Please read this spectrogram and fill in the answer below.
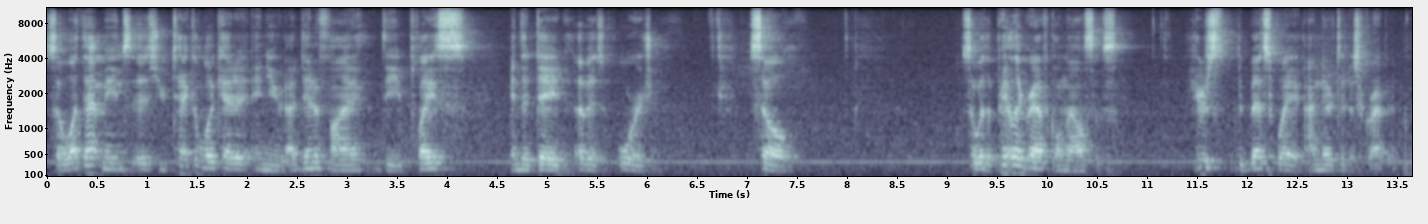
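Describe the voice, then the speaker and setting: In a recording with audible room echo and noticeable background noise, a relaxed man with a slight Southern US accent and a medium pitch speaks at a moderate pace with ordinary pitch variation and long, frequent pauses. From Arkansas, US South. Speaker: biblical archaeology lecturer. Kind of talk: conference lecture. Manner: relaxed, conversational with fillers.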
